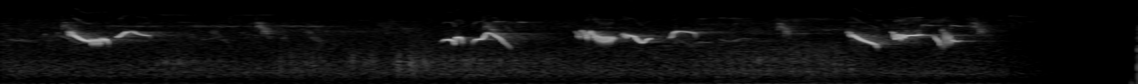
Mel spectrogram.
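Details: A mistle thrush (Turdus viscivorus) sings loud, fluty, wavering phrases of a few notes each, sounding rushed, with only brief gaps between them, over a quiet background.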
